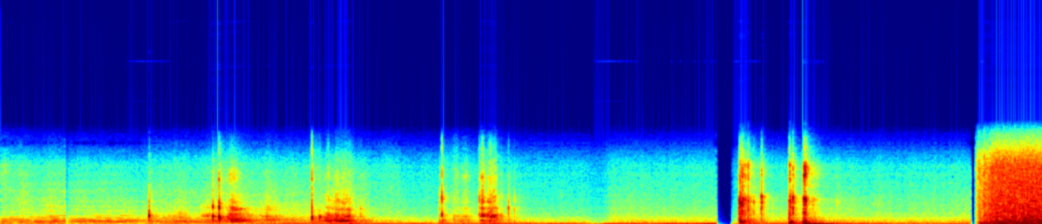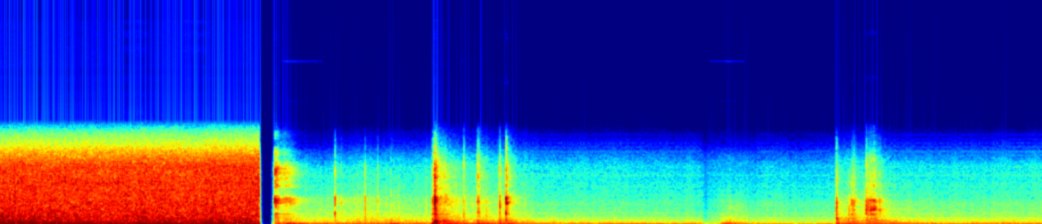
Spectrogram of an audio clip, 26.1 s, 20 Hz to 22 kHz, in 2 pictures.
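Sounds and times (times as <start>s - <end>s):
loud steady hiss: 12.2s - 16.3s.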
